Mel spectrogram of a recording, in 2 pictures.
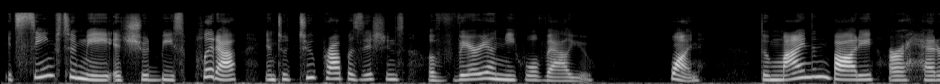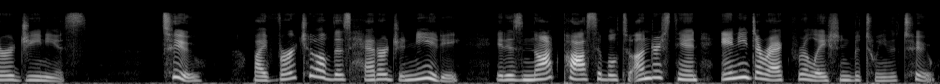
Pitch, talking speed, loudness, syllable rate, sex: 225 Hz, 130 wpm, -21 LUFS, 4.7 syllables/s, female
